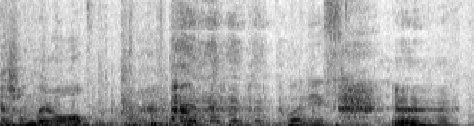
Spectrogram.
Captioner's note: laughs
